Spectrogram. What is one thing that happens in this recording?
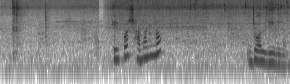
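Water pours into a pan.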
